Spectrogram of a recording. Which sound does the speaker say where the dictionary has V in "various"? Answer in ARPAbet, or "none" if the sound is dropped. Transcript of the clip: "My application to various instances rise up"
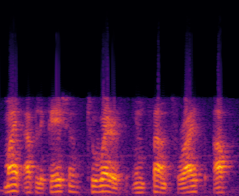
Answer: W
